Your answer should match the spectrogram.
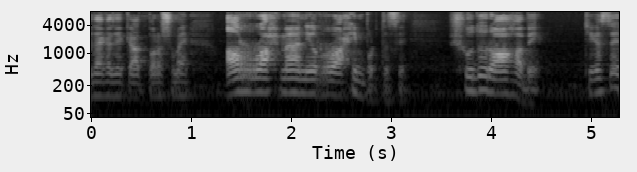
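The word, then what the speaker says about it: الرحمن الرحيم: এগুলো পড়া যাবে না মানে হচ্ছে র এর মধ্যে কোন ভাইব্রেশন আসবে না আর রহমানির রাহিম এটা কিন্তু আসবে না কোনভাবে অনেকেই পড়ে ঠিক আছে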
